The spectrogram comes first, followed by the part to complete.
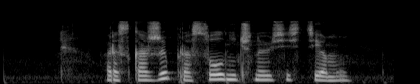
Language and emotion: Russian, neutral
